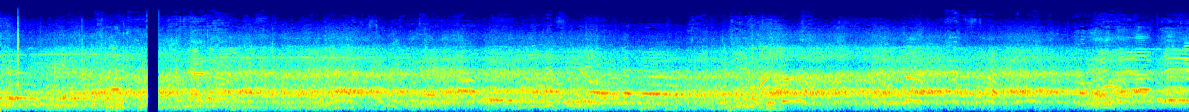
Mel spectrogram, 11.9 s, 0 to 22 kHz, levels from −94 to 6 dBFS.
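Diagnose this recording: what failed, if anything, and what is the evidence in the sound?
Playback failed briefly. At 1.46 s the sound cuts out mid-flow and stays silent for about 120 ms, until 1.58 s. Then it resumes. This is a playback stall. The gap is clean silence, not noise or distortion. The output simply had nothing to play. The likely cause is the player running short of data or its thread being blocked. Once it recovered, output picked up again. The fault sits at the playback stage.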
